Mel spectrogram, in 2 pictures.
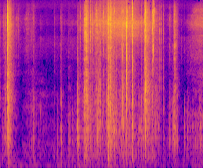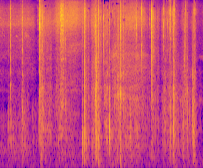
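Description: Clear plastic blister packaging crinkling and crackling as hands work a toy figure loose from its tray, in a run of irregular crackles starting about a second and a half in, after a single sharp click at the very start.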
